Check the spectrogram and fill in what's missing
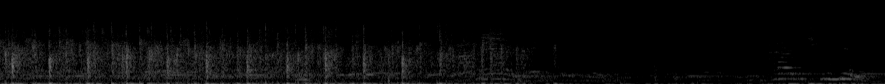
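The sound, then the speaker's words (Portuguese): An audience bursts into dense, steady applause to exalt God, holding strongly for several seconds, then fades out, leaving voices and a faint murmur as the clapping tapers off. “E se você crer, aplauda Ele, exalte a Ele.”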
